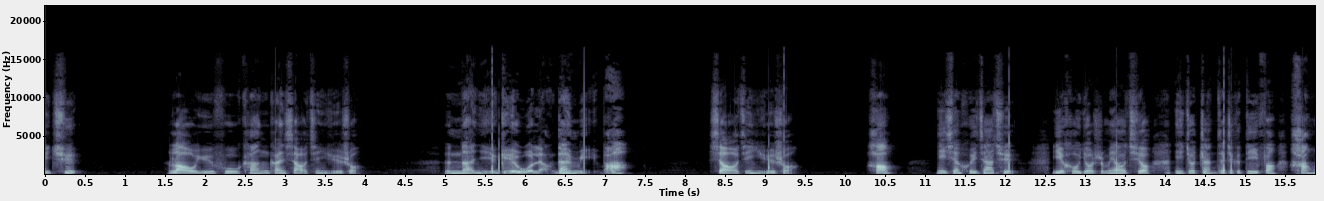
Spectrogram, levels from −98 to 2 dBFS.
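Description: Speech with loud pops: sharp clicks well above the voice, doubled at 5.58–5.69, 9.04–9.25 and 14.73–14.84 s, single at 6.73–6.75, 12.04–12.06 and 13.39–13.41 s. They are likely voltage spikes from a plug, switch or static.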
